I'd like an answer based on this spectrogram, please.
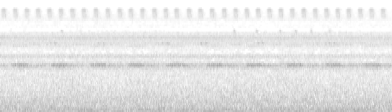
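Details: Evening deck setting with a Chihuahua puppy, crickets calling steadily. Clean chirps repeat about every half second, even and unbroken. A faint, rapid high shimmer of pulses lies above, with a dull low hiss underneath.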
